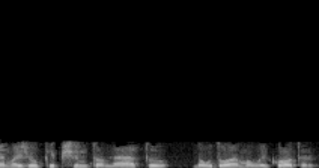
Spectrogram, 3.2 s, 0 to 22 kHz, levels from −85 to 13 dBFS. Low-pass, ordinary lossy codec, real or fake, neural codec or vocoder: 3.6 kHz; MP3, 16 kbps; real; none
